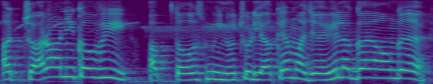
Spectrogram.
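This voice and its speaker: A woman plays a greedy male crow in a children's cartoon. The voice is very high, with the envy of an idle schemer. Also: normal speed, natural voice. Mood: envious. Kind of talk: Hindi cartoon voice acting.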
